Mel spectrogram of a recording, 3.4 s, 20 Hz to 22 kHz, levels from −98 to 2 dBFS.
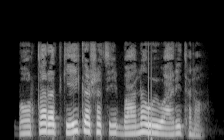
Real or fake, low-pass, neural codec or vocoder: real; 7.2 kHz; none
